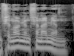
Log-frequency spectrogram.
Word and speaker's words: феномен: Там, вот, например, там феномен-феномен. Угу. Э, одни считают, что феномен правильно, хотя всегда говорили раньше на моей памяти феномен, другие придерживаются того мнения, что это разные понятия вообще.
